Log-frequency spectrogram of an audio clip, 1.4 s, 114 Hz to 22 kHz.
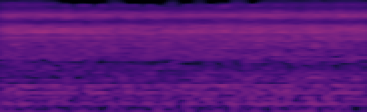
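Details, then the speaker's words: Citroën 2CV, started without a booster on a charger reading 38%, though the owner expected it not to start: a smooth, even idle with a soft low hum and no ticking or knocking. "I will be shocked if this thing fired up no way no way that's unbelievable"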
